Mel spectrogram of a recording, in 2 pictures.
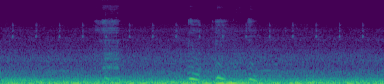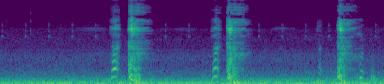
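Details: Adult woman coughing while driving, unable to clear phlegm: muffled throat clearing then three harsh coughs over car engine rumble.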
